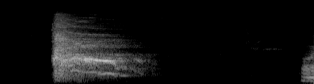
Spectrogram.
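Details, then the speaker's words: Physiotherapist performing a maximal forced exhalation into a peak flow meter, used to assess cough strength, reaching about 450, slightly below normal for his age: one sharp, forceful blast of breath lasting about a second. "esse daqui é o pique é o pico de fluxo respiratório então a avaliação quando a gente faz da seguinte forma"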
